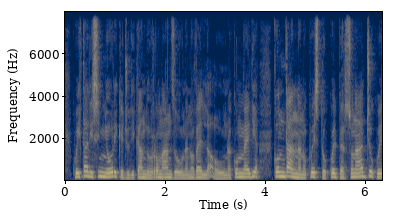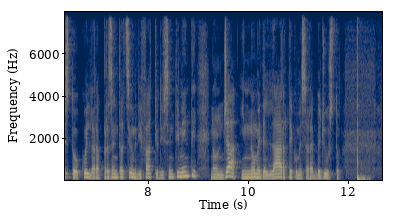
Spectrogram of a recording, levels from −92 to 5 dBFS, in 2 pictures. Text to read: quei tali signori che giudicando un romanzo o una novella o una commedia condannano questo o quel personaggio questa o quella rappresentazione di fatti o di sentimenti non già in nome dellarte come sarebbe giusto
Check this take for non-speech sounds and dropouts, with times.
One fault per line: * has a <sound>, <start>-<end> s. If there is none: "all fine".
* has a thud, 12.2-12.5 s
